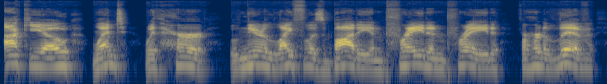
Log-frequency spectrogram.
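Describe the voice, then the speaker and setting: A man's voice: medium pitch, takes it slowly, pushed and bright. A man co-hosting a casual reaction show, joking, exclaiming and swearing as he comments. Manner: profane.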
